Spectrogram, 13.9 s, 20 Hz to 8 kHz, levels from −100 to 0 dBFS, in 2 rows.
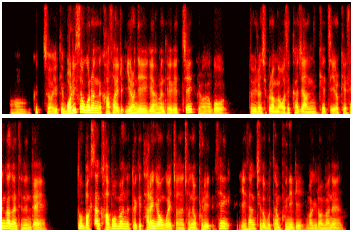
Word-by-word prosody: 어 120 -1 -10
그쵸. 175 - -6
이렇게 120 +6 -3
머릿속으로는 170 - +6
'가서 125 +1 +1
이 - - 0
이런 115 +3 +2
얘기 105 +2 +2
하면 125 +1 0
되겠지.' 95 - 0
그러고 110 0 -4 0.4
'또 125 - -5
이런 120 +1 -1
식으로 120 0 -1
하면 115 -2 0
어색하지 135 +4 -2
않겠지.' 105 +4 -4
이렇게 100 +2 -4
생각은 175 +1 +3
드는데 95 -5 -2 0.6
또 - - +4
막상 165 +10 +3
가보면은 160 +7 +1
또 - - -3
이렇게 125 -1 -2
다른 165 +9 +3
경우가 150 -5 +3
있잖아요. 95 +2 -6
전혀 115 +2 -4
분위 115 +1 -2
생 170 +5 -2 0.2
예상치도 140 +4 -4
못한 110 +3 -5
분위기 105 -6 -4
막 90 0 -6
이러면은 100 -2 -4
115 Hz, 385 characters per minute, -22 LUFS, 105-140 Hz, 0.6 s, 머릿속으로는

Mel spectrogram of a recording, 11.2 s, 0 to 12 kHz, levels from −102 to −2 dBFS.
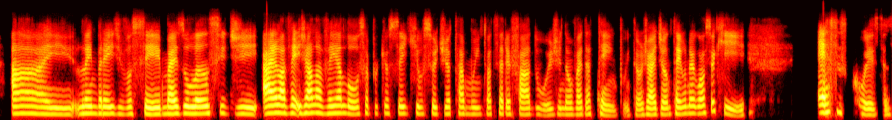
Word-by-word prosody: "Ai, 185 -3 +1
lembrei 195 0 +1
de 185 -1 -9
você", 180 0 +1
mas 190 +1 +4
o 200 - +5
lance 195 +1 +2
de: 185 0 -2
"Ah, 205 - +8
eu 220 - +6
lavei 210 -1 +4
já 210 0 +5
lavei 205 -1 0
a 210 - +3
louça, 190 +1 -3
porque 200 +1 -11
eu - - -7
sei 195 0 -4
que 195 +2 -6
o 185 - -7
seu 190 - -4
dia 185 +1 -4
tá 185 0 -3
muito 180 0 -9
atarefado 180 -2 -3
hoje, 160 +4 -7
não 170 0 -5
vai 170 0 -2
dar 180 +2 -6
tempo, 145 -7 -6
então, 150 0 -7
já 170 0 +2
adiantei 175 +2 0
um - - -4
negócio 200 +4 -1
aqui". 160 - -5 0.9
Essas 220 0 +4
coisas. 165 -2 -6
185 Hz, 205 wpm, -24 LUFS, 175-200 Hz, 0.9 s, Ah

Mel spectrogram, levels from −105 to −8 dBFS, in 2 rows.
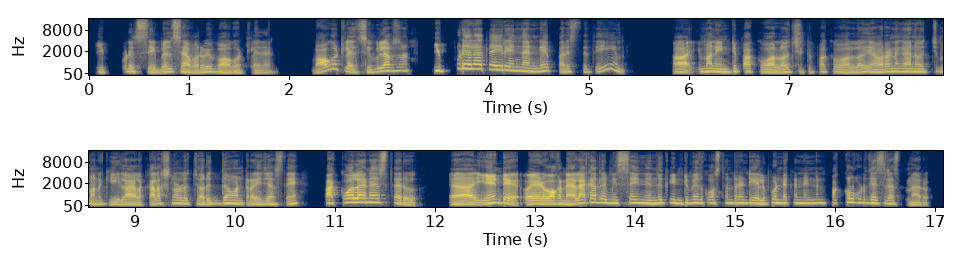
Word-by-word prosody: ఇప్పుడు 150 +6 -10
సిబిల్స్ 135 +6 -4
ఎవరివి 120 +6 -5
బాగోట్లేదండి. 115 -2 -6 0.4
బాగోట్లేదు 125 - 0
సిబిల్స్ 160 +9 +1
అసలా 200 +1 -8 0.3
ఇప్పుడు 210 +12 -5
ఎలా 300 -1 +3
తయారయిందండి 200 -9 -1
పరిస్థితి 145 0 -10 0.7
ఆ! - - +4 0.3
మన 165 - +2
ఇంటి 140 +4 -6
పక్క 150 0 -1
వాళ్ళో, 125 0 +1
చుట్టుపక్క 140 +2 -12
వాళ్ళో 120 +1 -4
ఎవరైనా 155 +3 -2
గాని 150 0 -2
వచ్చి 150 +1 -14
మనకి 140 -1 -5
ఇలా 125 - +1
అలా 120 - -3
కలెక్షన్‌ 155 +4 0
ఆళ్ళు 160 - -1
వచ్చి 145 - -12
అరుదాం 150 +5 -2
అని 150 - -6
ట్రై - - -1
చేస్తే 135 +1 -3 0.3
పక్కవాళ్ళు 225 +6 +8
అనేస్తారు." 220 - 0 0.5
ఆ! - - +7 0.3
ఏంటి 195 +1 +7 0.4
ఒక 145 - +3
నెలే 170 +7 +7
కదా 210 -1 +2
మిస్ 175 - -2
అయింది 185 -3 -1
ఎందుకు 185 +4 -4
ఇంటి 175 +2 -5
మీదకి 185 0 -4
వస్తుండ్రు 190 0 -5
ఎళ్ళిపొండి 185 +4 -3
ఇక్కడి 180 -1 -6
నుండి" 185 -1 -8
పక్కోళ్ళు 220 +4 -5
కూడా 195 -3 -7
గసిరేస్తున్నారు. 155 - -6
155 Hz, 175 wpm, -21 LUFS, 135-185 Hz, 0.7 s, పక్కవాళ్ళు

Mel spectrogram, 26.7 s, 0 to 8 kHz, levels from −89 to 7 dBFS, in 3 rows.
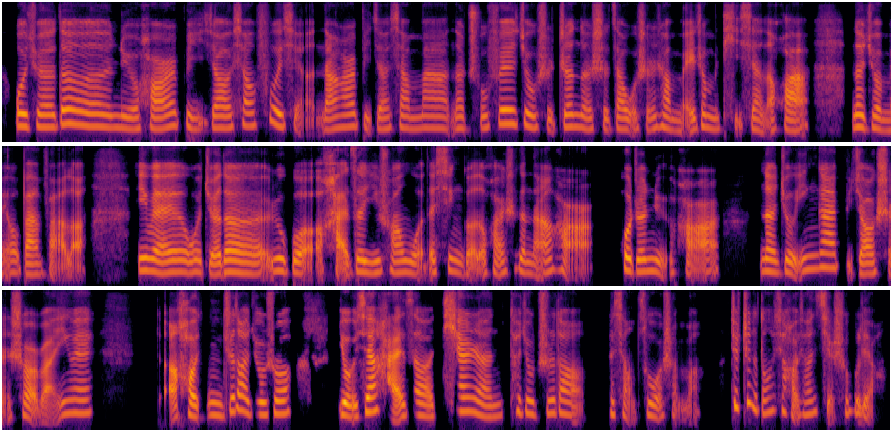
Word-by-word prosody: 我 240 - +6
觉 225 -1 0
得 245 -4 +2
女 210 -3 -4
孩 200 +1 -4
儿 215 +6 +2
比 220 -5 -6
较 215 -7 -2
像 245 +1 -3
父 265 -1 -1
亲， - - -6
男 185 +2 -1
孩 220 +1 -3
儿 235 +1 0
比 - - -10
较 195 0 -6
像 215 -1 -4
妈， 210 0 -4
那 205 +1 -4
除 205 +2 -6
非 280 +3 +2
就 245 -5 -1
是 - - -6
真 230 0 -2
的 205 -4 -4
是 185 -1 -3
在 195 +1 -3
我 185 - -4
身 190 +3 -5
上 205 -4 -3
没 170 +1 -2
这 230 - -4
么 195 -3 -7
体 - - -6
现 - - -3
的 - - -2
话， - - +2 0.4
那 225 0 +3
就 200 -1 -2
没 170 -1 -9
有 205 -1 -5
办 180 0 +2
法 180 - -4
了。 - - -1 0.5
因 235 0 +3
为 210 0 +5
我 205 +1 -1
觉 180 -2 +2
得 195 -3 +3
如 230 -1 +1
果 200 -2 +1 0.2
孩 - - +4
子 215 -1 +2
遗 200 +1 -2
传 200 0 -2
我 180 -2 -2
的 200 - -3
性 215 -5 -3
格 190 - -2
的 - - -2
话， 195 - -3
是 255 +5 -6
个 215 - 0
男 195 +3 0
孩 - - -3
儿 - - 0 0.2
或 245 -3 +6
者 215 0 +3
女 220 -2 -3
孩 - - -1
儿， - - +1 0.4
那 220 -1 +4
就 200 +1 -1
应 255 +3 -5
该 280 0 +4
比 285 - -15
较 185 +1 +1
省 - - -1
事 - - +1
儿 - - +4
吧。 - - 0
因 245 +3 -4
为 260 +1 0 0.7
呃， - - +8
好， 220 - +6
你 225 -1 -2
知 285 +8 +1
道 305 -3 +4
就 230 0 0
说 250 +2 +1 0.4
有 220 -4 +7
些 280 +6 +8
孩 285 -8 +6
子 - - -6 0.3
天 285 0 +5
然 210 -5 0
他 280 - -6
就 255 -2 -1
知 250 +3 -3
道 250 -3 -2 0.2
他 - - -5
想 235 - -5
做 - - -4
什 - - -6
么， - - -13 0.3
就 380 - +2
这 450 - +1
个 330 - -3
东 270 +1 -5
西 300 -1 -6
好 275 - -2
像 235 +2 -5
解 280 - -3
释 - - -4
不 - - -5
了。 - - -5
220 Hz, 260 characters per minute, -23 LUFS, 200-245 Hz, 0.7 s, 呃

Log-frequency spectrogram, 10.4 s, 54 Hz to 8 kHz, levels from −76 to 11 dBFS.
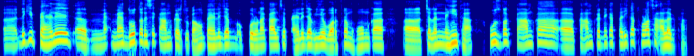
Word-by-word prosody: अ, 130 0 -7
देखिए 190 +9 -2
पहले 180 +5 +4
अ, 145 -9 +1
मैं 130 +4 -7
मैं 160 +1 +1
2 180 +5 +7
तरह 200 -2 0
से 195 - -2
काम 145 -5 -2
कर 140 - +1
चूका 125 -4 -3
हूँ। 135 +5 -3
पहले 140 +1 0
जब 150 -1 0 0.2
कोरोना 135 -1 +2
काल 140 0 +5
से 155 - -4
पहले 120 -3 -3
जब 145 -2 +2
ये 145 +2 0
वर्क 120 +1 +3
फ्रॉम 160 -2 -1
होम 135 +2 -3
का 140 -1 +5
अ, 115 -4 0
चलन 145 +1 +1
नहीं 155 +3 +2
था - - -1 0.3
उस 190 -3 +1
वक़्त 195 -1 +1
काम 150 +3 0
का 185 - +3
अ, 125 -5 +2
काम 150 +4 -2
करने 165 +1 -5
का 175 - -1
तरीका 165 +4 -2
थोड़ा-सा 185 0 +1
अलग 135 +1 +2
था। - - -14
145 Hz, 235 wpm, -22 LUFS, 135-170 Hz, 0.3 s, 2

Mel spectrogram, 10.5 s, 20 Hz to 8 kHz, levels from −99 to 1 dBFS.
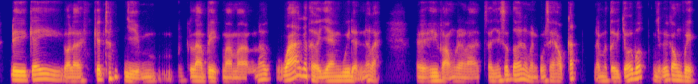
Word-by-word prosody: đi 120 -2 +7
cái, 130 -2 +2
gọi 90 - +1
là, 95 0 0 0.2
cái 135 - +5
trách 155 - -3
nhiệm, 90 -4 0
ừm, 95 +1 -6 0.5
làm 100 -3 +1
việc 95 -3 0
mà 90 -1 -1
mà 85 -1 -3 0.2
nó 130 +2 -2 0.2
quá 125 - +5
cái 210 -2 +2
thời 90 +1 +2
gian 105 +1 +1
quy 110 - +4
định 105 - -2
á - - -3
bạn. - - -6 0.6
Thì 90 -1 +1
hy 105 +1 +1
vọng 95 -1 -1
rằng 90 -2 -4
là 85 +1 -6
thời 95 - -3
gian 100 - -5
sắp 120 +4 0
tới 125 +2 +3
là 135 - -1
mình 90 -4 -5
cũng 95 - -5
sẽ 100 -2 -5
học 90 -2 -4
cách - - +1 0.3
để - - -6
mà 100 0 -5
từ 90 0 +1
chối 130 - +3
bớt 165 +4 +4
những 105 -2 -6
cái 120 - +1
công 115 -3 +2
việc 95 -1 0
100 Hz, 260 wpm, -22 LUFS, 95-120 Hz, 0.6 s, đi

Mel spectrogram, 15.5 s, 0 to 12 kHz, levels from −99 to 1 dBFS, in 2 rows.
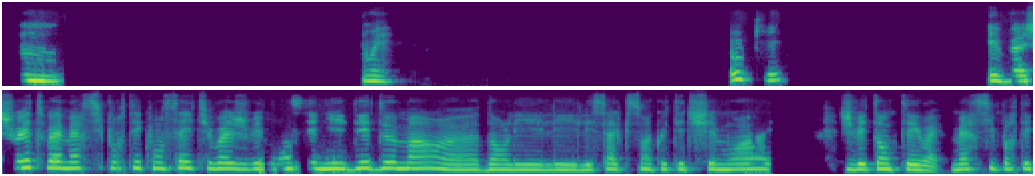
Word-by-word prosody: Mmh. 220 -2 +7 2.3
Ouais. 210 -2 +1 2.5
OK. 275 -2 +1 1.5
Et 230 - +5
bah, 215 +2 +1
chouette, 270 +6 0
ouais, 265 -1 +4
merci 250 +2 -1
pour 250 -1 -8
tes 255 0 -2
conseils! 245 +2 -2
Tu 245 - -8
vois, 230 0 +2
je 215 -2 -1
vais 225 - +1
me 215 0 -6
renseigner 225 0 +2
dès 245 +6 +2
demain, 235 -3 +1
heu, - - -3
dans 200 +2 -1
les 195 0 0
les 190 0 -1
les 190 +1 -2
salles 210 +1 -4
qui 200 - -19
sont 225 - -5
à 210 - -2
côté 210 +1 -3
de - - -17
chez 220 -1 -2
moi 205 +2 +1
et 210 - -3 0.6
je 205 - -1
vais 210 - +5
tenter, 210 -2 +2
ouais. 175 -3 -4
Merci 210 +3 -3
pour 215 +1 -5
tes 225 - -2
220 Hz, 155 wpm, -21 LUFS, 205-240 Hz, 2.5 s, Mmh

